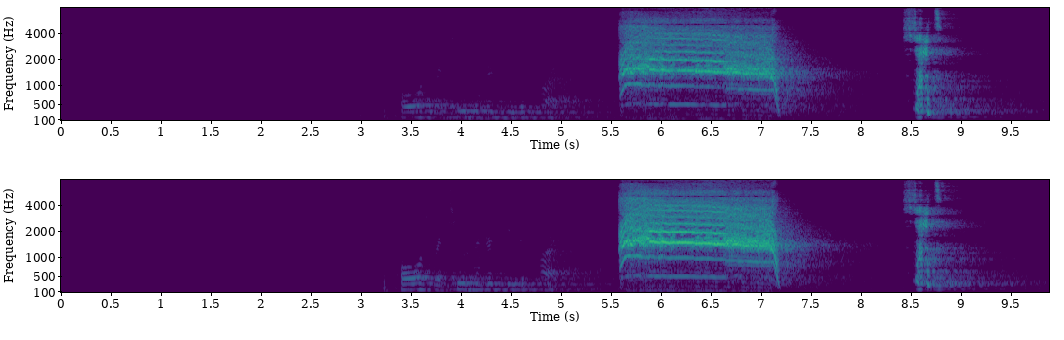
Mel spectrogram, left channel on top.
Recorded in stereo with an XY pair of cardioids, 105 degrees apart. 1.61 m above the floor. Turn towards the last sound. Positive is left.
turn(degrees=20)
